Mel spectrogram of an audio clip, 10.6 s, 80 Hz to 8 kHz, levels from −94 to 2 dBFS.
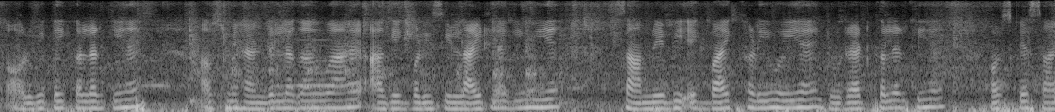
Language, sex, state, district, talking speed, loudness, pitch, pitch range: Hindi, female, Bihar, Jamui, 200 wpm, -29 LUFS, 180 Hz, 165-190 Hz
